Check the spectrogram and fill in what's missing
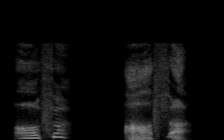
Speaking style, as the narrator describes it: whispered in an inexpressibly peevish, rasping voice

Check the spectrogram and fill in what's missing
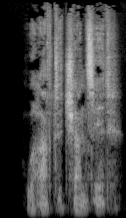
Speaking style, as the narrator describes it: he grunted

